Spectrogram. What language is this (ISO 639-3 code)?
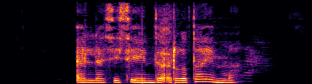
bak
